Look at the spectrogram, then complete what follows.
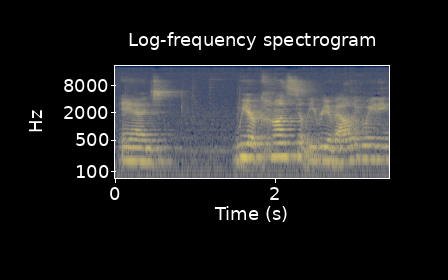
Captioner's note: none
